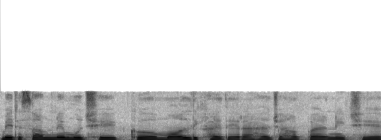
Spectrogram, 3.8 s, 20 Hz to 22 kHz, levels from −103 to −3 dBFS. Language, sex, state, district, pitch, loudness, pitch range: Hindi, female, Goa, North and South Goa, 205 Hz, -14 LUFS, 200-225 Hz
